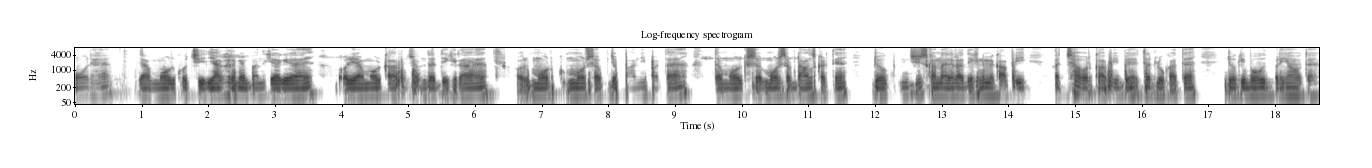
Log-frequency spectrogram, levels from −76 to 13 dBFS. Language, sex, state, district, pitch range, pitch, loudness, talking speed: Hindi, male, Bihar, Jamui, 100-105 Hz, 100 Hz, -17 LUFS, 175 wpm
